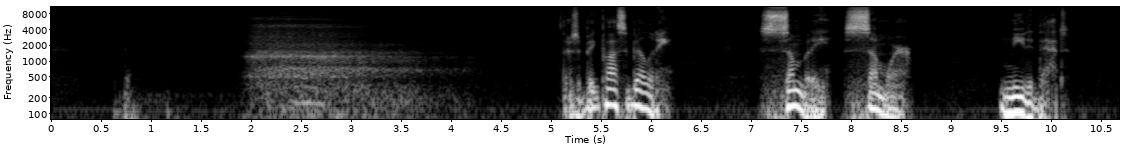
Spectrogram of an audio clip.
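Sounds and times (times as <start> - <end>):
slow breath drawn in during meditation: 1.9 - 4.4
speech: 5.2 - 6.3, 7.1 - 8.6, 9.5 - 10.2.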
